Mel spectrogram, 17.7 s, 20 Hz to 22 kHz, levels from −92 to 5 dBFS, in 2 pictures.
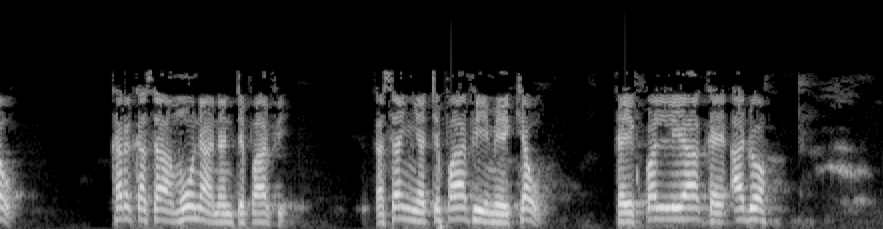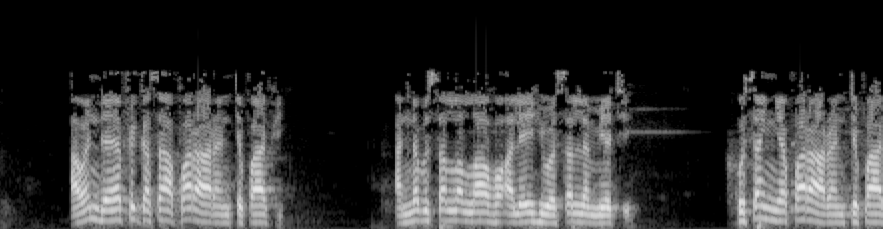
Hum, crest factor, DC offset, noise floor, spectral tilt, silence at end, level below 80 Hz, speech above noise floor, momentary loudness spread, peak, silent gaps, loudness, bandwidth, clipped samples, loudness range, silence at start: none; 14 dB; under 0.1%; -77 dBFS; -4 dB/octave; 0 s; -44 dBFS; 66 dB; 9 LU; 0 dBFS; none; -13 LUFS; 6.4 kHz; under 0.1%; 3 LU; 0 s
